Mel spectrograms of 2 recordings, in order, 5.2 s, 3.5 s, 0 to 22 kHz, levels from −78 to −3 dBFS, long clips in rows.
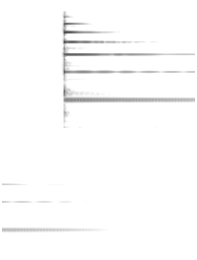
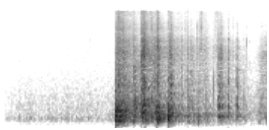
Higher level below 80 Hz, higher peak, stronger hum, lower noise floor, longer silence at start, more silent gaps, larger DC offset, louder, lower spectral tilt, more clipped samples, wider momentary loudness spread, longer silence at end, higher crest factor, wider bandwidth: second, -86 dBFS vs -62 dBFS; about the same, -4 dBFS vs -2 dBFS; neither; first, -77 dBFS vs -54 dBFS; second, 0.8 s vs 1.5 s; neither; neither; about the same, -20 LUFS vs -20 LUFS; second, 7.5 dB/octave vs -3 dB/octave; neither; first, 26 LU vs 16 LU; first, 3.35 s vs 0 s; first, 26 dB vs 20 dB; second, 13.5 kHz vs 17 kHz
